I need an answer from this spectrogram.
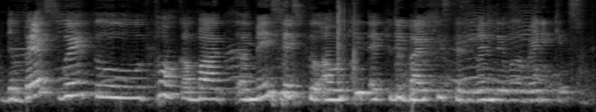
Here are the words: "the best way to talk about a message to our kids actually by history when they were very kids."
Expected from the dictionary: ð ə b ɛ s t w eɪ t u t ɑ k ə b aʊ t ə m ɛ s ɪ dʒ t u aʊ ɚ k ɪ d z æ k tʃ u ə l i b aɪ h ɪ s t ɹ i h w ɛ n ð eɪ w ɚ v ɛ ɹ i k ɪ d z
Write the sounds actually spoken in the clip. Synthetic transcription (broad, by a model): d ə b ɛ s t w eɪ t u t ɑ k ə b aʊ t ə m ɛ s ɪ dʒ t u aʊ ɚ k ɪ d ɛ k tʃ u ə l i b aɪ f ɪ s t i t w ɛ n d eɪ w ɚ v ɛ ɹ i k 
